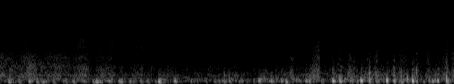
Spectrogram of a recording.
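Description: A mustard-yellow, soft stuffed velvet cushion with pompoms is scratched and rubbed by fingertips and nails. The result is a quiet, low, muffled stream of soft brushing and thumping strokes with no ring, growing a bit stronger and more pulsing toward the end.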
